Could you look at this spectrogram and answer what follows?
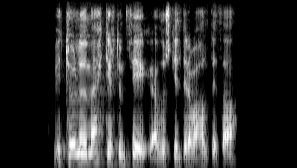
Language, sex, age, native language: Icelandic, male, 30-39, Icelandic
